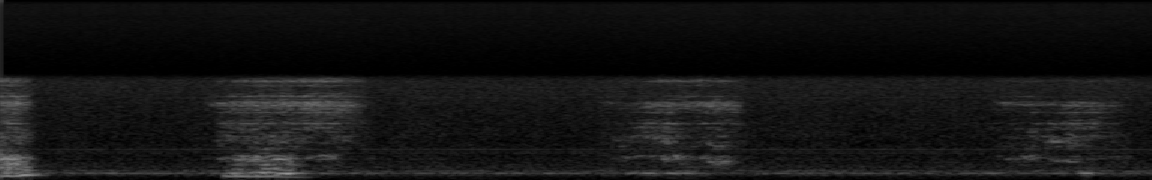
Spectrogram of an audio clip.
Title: boyfriend snoring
